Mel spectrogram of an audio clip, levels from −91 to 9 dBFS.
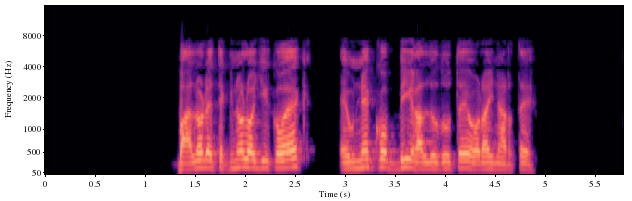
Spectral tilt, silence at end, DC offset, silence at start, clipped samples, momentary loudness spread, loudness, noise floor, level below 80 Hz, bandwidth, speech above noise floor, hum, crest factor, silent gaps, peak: -5.5 dB/octave; 0.9 s; under 0.1%; 1.35 s; under 0.1%; 9 LU; -15 LUFS; under -90 dBFS; -62 dBFS; 7.4 kHz; over 76 dB; none; 16 dB; 2.71-2.95 s; 0 dBFS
